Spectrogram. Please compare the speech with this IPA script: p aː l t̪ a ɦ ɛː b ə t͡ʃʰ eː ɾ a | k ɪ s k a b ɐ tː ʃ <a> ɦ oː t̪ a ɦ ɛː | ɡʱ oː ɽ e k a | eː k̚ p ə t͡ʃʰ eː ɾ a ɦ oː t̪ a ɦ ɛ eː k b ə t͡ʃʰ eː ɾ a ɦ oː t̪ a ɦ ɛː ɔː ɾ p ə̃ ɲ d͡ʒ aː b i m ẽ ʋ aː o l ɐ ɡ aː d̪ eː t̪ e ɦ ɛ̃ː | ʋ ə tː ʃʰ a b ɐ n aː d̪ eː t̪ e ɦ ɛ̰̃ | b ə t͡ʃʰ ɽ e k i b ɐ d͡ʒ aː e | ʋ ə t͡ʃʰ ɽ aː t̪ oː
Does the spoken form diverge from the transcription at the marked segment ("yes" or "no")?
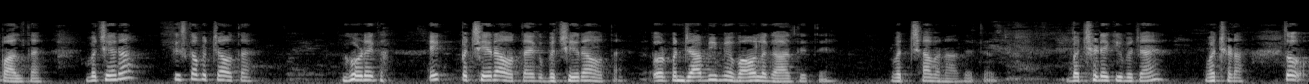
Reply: no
